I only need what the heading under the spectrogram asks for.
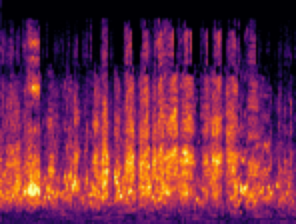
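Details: Budgerigars in an aviary colony singing and chirping: a dense chatter of overlapping high warbles and chirps from many birds, with faint steady tones lower down.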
